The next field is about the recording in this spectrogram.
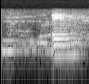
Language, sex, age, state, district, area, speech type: Bodo, female, 18-30, Assam, Chirang, urban, conversation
